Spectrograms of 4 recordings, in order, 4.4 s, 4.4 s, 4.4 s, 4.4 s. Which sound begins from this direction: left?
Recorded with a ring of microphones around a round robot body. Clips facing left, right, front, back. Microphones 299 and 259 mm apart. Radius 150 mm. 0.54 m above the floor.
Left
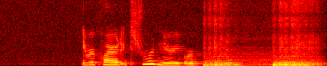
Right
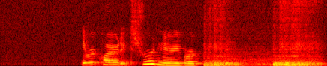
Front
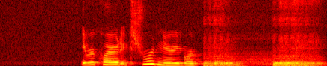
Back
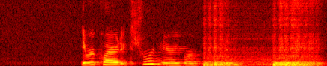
A woman speaking, at 1.1 s.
